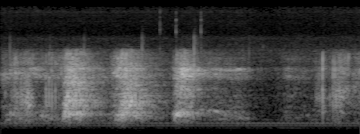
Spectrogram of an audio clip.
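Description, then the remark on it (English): A border collie–corgi mix barks several times in quick, uneven bursts, the sound thin and band-limited as if coming through a phone line, with quieter yips trailing off at the end. “He is a Borgie, a border collar corgi, and anything that moves, he barks.”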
